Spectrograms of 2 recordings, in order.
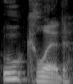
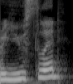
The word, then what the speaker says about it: Euclid: Or Euclid. Or Euclid. We just went back to not knowing. It's Euclid. It's Euclid. Yeah. Like eucalyptus. No, like you and then Clid.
